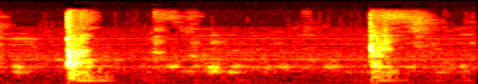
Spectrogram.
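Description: Two faint computer keyboard keystrokes, about a second and a half apart.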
